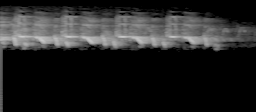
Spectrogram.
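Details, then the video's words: Bird singing in a tropical forest on the Big Island, Hawaii: a bright, high chirped phrase with a quick whistled slur, repeated roughly every two-thirds of a second, four times, then fading away. "Exotic Birds Singing in the Woods"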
